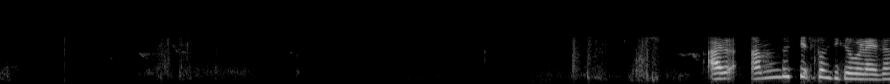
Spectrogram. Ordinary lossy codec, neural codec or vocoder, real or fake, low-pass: AAC, 24 kbps; none; real; 3.6 kHz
